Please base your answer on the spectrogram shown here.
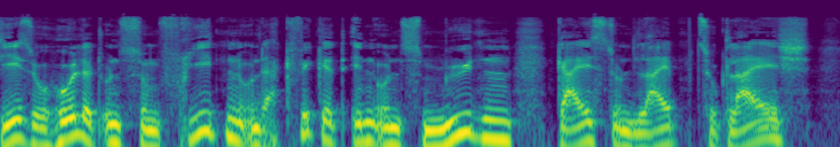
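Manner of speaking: plain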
